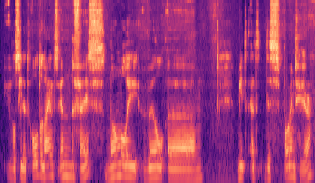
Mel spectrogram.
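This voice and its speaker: A man from Belgium with a Dutch accent, teaching a drawing lesson off the cuff, pausing often with fillers and restarts while he draws. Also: medium pitch. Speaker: art teacher. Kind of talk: unscripted drawing tutorial.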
